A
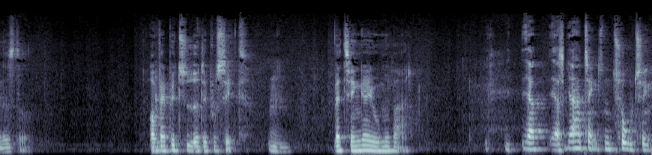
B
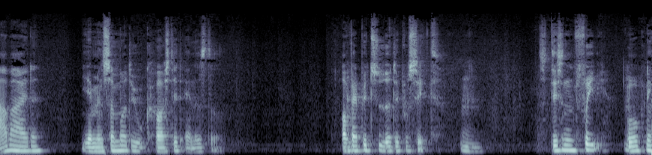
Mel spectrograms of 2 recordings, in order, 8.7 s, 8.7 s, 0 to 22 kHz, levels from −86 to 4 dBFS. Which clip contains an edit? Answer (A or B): A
